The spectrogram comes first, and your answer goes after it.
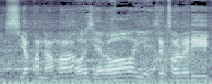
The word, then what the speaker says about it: Siapa nama: Nama siapa? Nama saya.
